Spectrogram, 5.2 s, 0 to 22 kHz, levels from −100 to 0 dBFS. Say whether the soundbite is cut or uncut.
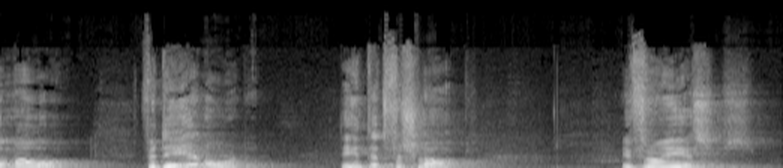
uncut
